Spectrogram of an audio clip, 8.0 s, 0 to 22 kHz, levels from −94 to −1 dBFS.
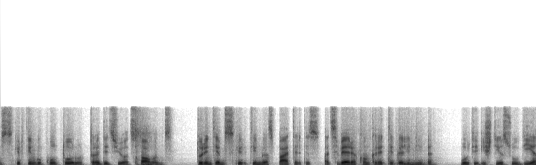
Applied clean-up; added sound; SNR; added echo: neural mask model RNNoise.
